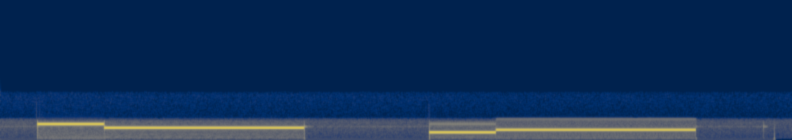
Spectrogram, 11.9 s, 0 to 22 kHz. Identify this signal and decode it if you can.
Two-tone page, heard as a one-second tone, then a three-second tone, about 2600 then 2000 Hz, about 1290 then 1650 Hz. It is heard from 0.6 to 10.4 s.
